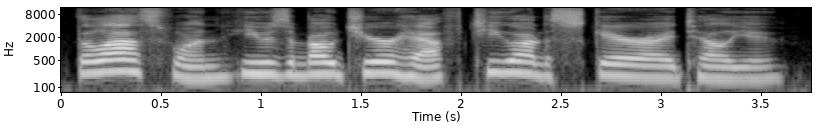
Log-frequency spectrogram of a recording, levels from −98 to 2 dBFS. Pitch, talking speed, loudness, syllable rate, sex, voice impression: 200 Hz, 210 wpm, -19 LUFS, 5.2 syllables/s, female, feminine, adult-like, tensed, powerful, slightly bright, clear, intellectual, friendly, elegant, lively, slightly sharp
